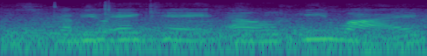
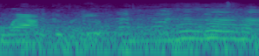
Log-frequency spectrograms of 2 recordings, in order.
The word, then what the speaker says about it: Wakley: To remind you, my name is spelled W-A-K-L-E-Y. This is why Diane calls me Wakley, because that's how it looks, but my name is Wakley, okay?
